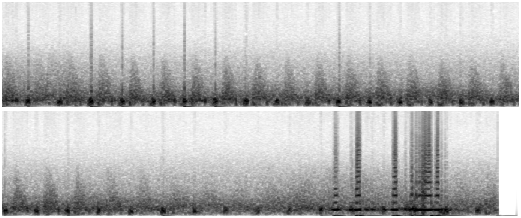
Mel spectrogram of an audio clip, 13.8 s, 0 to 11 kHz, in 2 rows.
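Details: Fetal heartbeat at 20 weeks of pregnancy heard with an Angel Sound home fetal Doppler: rapid, regular galloping beat at 170 per minute, with a whooshing umbilical cord sound.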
